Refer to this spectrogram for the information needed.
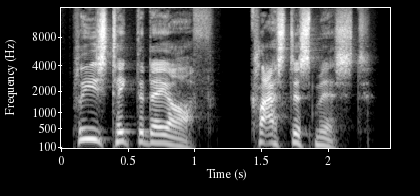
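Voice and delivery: high, loud dismissal; elated rector. A narrator's reading. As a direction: send the class off in high spirits. Rector waves class away happily.

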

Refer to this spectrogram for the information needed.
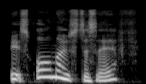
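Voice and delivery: "almost" drawn out with pointed emphasis; stress on almost. Real, not acted. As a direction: slowly lean on the word "almost". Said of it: "I emphasize the word almost".

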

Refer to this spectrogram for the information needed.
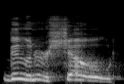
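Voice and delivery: high, wavering voice thick with twang; wavering twangy bully. A narrator's reading. Schoolyard bully taunting Jimmy in a high wavering twang. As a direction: twang it out like a badly tuned banjo. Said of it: "high-pitched voice full of more twang".

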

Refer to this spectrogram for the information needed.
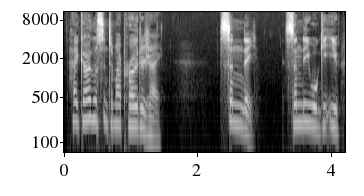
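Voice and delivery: high put-on Klaus voice; voicing Klaus. Host mocking Klaus with orders for the viewer. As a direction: play Klaus handing out orders. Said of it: "Did Klaus possibly send you".

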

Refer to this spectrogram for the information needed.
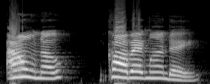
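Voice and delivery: loud dismissive quote. Retold or imitated. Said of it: "she was like".

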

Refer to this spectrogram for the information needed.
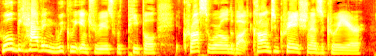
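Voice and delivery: ordinary talk

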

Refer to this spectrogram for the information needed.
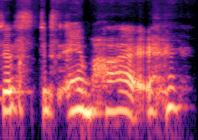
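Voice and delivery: high, slow, giggly quote; amused retold advice. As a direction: draw it out high on the edge of laughter. Voicing friend's advice, laughter follows.

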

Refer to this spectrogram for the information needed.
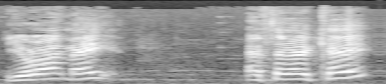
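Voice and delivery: high, loud worried barmaid voice; concerned barmaid. Acted. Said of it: "she's gone".

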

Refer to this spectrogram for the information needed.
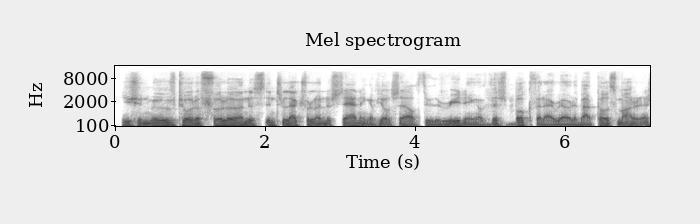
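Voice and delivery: pompous academic voice, lightly done; mock professor. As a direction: parody a smug atheist lecturer, dropping low. Mocking an atheist professor.

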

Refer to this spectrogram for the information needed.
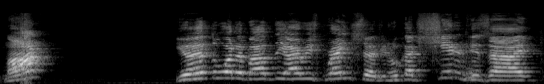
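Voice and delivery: high, loud taunting call; calling after him. Pretend. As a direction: yell the joke after him as he leaves. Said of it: "Johnny calling after me".

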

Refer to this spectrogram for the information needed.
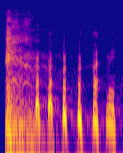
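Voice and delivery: a soft, real laugh into the words. Real, not acted. Streamer laughing at how the article classifies deaths, soft laugh. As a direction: laugh under your breath at the absurdity. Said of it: "I'm not laughing 'cause people died".

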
